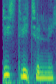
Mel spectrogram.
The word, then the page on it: действительный: /dʲɪjstˈvʲitʲɪlʲnɨj/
